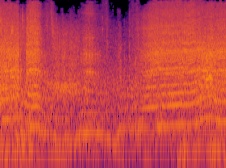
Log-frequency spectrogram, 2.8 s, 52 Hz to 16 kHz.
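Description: A raspy racing engine of a slammed Nissan 240SX drift car in Forza Horizon 3 roars continuously at high revs, with its pitch shifting as it accelerates, alongside faint tire noise.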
